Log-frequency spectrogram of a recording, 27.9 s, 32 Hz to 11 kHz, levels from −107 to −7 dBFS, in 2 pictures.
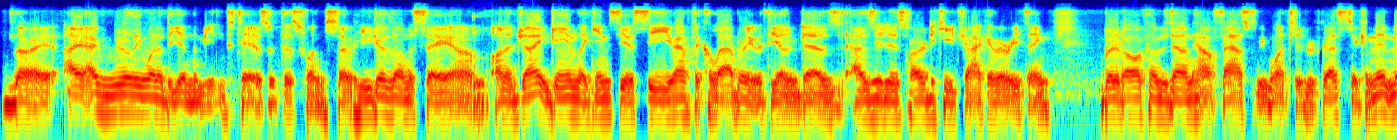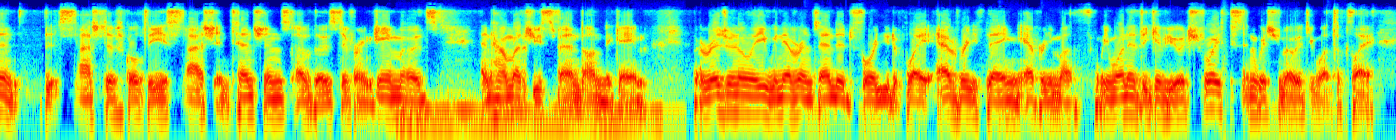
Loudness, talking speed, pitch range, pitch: -20 LUFS, 220 wpm, 90-100 Hz, 95 Hz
